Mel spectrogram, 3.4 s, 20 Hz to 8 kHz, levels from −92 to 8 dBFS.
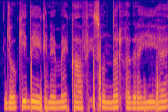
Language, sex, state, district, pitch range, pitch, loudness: Hindi, male, Madhya Pradesh, Bhopal, 145-155 Hz, 150 Hz, -15 LUFS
